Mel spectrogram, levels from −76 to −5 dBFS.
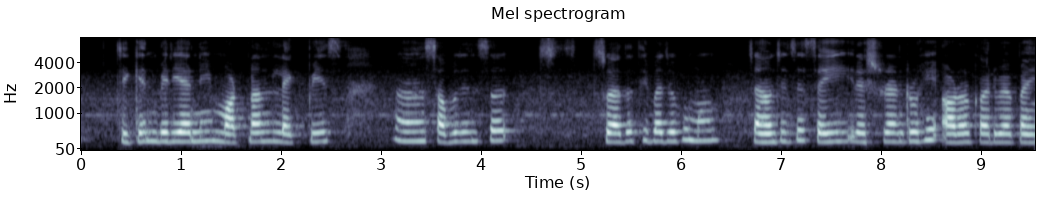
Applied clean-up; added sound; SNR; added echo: none; none; none; none.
